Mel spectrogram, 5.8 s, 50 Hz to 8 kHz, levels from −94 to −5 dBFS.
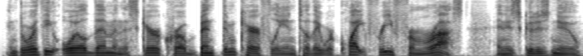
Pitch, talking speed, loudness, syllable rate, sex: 100 Hz, 225 wpm, -20 LUFS, 6.2 syllables/s, male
